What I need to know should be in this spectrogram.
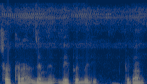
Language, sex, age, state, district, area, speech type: Bodo, male, 30-45, Assam, Chirang, rural, spontaneous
